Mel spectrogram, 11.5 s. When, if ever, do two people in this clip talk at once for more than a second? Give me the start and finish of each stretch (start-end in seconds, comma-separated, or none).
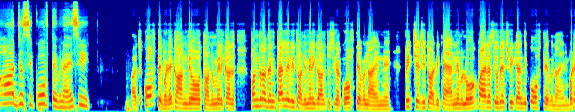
none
